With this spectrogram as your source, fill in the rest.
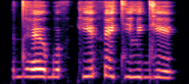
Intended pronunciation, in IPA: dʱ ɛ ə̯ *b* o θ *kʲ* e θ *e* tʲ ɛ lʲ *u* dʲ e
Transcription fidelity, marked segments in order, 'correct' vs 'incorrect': correct, correct, correct, incorrect: ɯ

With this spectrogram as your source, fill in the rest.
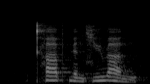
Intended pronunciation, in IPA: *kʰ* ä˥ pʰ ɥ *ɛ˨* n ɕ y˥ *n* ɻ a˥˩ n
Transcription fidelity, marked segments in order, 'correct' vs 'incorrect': correct, correct, incorrect: none

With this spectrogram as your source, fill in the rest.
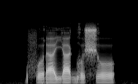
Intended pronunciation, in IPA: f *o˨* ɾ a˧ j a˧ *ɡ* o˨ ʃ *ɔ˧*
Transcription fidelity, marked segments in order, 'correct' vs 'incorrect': correct, correct, incorrect: o˧

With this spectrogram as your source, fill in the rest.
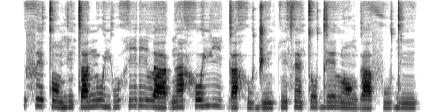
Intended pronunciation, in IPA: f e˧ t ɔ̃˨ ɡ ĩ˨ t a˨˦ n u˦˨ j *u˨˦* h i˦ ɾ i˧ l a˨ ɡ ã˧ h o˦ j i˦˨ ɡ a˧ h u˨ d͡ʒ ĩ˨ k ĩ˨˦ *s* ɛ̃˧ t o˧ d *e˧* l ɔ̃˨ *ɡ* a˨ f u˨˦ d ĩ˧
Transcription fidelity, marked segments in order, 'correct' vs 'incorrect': correct, correct, correct, correct

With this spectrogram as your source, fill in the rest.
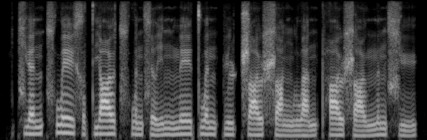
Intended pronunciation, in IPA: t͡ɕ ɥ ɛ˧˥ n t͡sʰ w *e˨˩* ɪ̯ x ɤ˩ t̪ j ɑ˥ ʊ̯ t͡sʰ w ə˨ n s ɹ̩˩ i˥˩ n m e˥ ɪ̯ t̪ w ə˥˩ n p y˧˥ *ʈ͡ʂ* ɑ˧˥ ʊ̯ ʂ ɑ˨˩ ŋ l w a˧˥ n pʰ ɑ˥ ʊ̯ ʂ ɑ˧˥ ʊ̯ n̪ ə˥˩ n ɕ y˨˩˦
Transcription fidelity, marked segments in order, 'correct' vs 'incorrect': incorrect: e˥˩, correct

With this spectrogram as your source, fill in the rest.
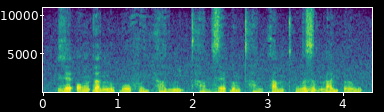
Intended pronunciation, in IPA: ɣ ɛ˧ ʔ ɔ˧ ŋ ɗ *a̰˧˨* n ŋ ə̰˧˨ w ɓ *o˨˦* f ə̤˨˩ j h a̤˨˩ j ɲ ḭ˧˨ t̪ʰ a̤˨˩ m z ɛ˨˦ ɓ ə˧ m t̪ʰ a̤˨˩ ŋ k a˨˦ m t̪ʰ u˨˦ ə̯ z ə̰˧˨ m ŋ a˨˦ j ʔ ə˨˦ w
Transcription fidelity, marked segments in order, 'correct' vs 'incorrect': correct, correct

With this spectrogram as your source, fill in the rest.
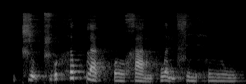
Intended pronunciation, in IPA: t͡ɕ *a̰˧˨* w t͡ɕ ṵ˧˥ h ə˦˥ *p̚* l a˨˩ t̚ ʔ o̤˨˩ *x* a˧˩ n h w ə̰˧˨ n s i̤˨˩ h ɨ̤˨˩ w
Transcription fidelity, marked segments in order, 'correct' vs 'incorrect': incorrect: ə̰˧˨, correct, correct

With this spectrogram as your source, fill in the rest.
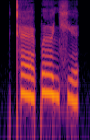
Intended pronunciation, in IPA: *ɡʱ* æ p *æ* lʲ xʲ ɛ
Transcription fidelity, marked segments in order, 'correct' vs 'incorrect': incorrect: kʰ, incorrect: ɜ

